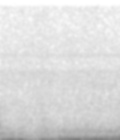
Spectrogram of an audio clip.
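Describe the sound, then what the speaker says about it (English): Humphrey the cat purrs loudly and close by, a steady low rumbling rhythm of soft pulses that continues throughout with no talking. "he's got a loud purr and it's very relaxing"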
